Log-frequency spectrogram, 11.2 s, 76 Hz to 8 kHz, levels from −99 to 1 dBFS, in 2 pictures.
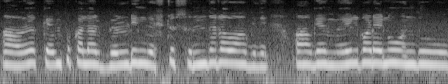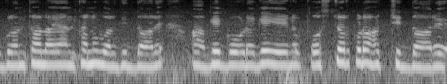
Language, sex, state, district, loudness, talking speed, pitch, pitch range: Kannada, female, Karnataka, Shimoga, -22 LUFS, 60 wpm, 230 Hz, 220-240 Hz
